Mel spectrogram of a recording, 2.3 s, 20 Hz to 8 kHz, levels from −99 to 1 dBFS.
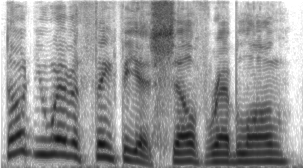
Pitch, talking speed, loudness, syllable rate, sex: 185 Hz, 185 wpm, -14 LUFS, 4.7 syllables/s, male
